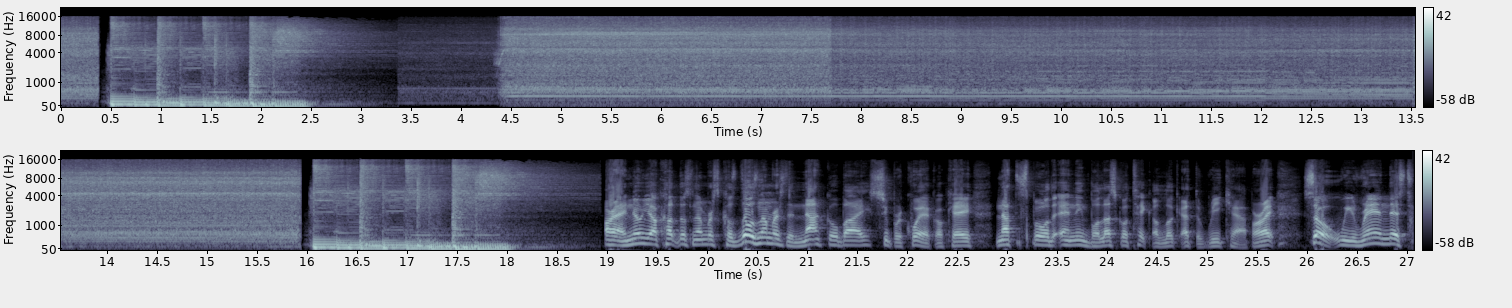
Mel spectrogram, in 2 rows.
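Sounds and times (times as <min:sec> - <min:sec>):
rotary hammer drilling into concrete: 0:00.0 - 0:00.4, 0:04.4 - 0:16.0.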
